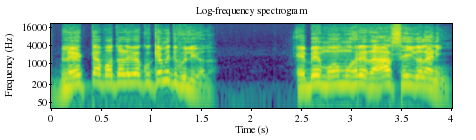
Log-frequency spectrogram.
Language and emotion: Odia, angry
